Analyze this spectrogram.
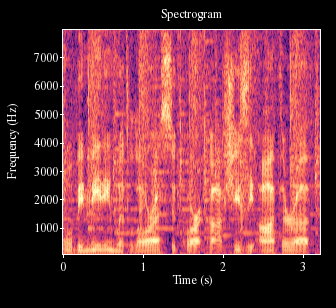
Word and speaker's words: Sukorokoff: I'm here with Laura Sukorokoff. Did I say it right? You did. You nailed it. It was perfect. Laura Sukorokoff, and she wrote the book, It's Not Them, It's You.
